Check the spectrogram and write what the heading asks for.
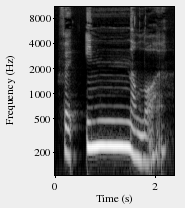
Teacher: فا کے بعد حمزہ پر کٹ آف ساؤنڈ نون پر غنہ اور لام جلالہ ہیوی.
